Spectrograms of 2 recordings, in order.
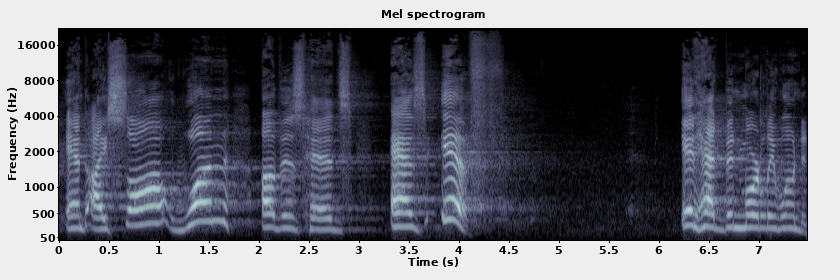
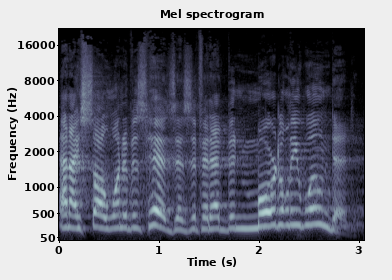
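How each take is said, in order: First: The sentence is read slowly and exaggerated. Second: The sentence is read at a normal pace.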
